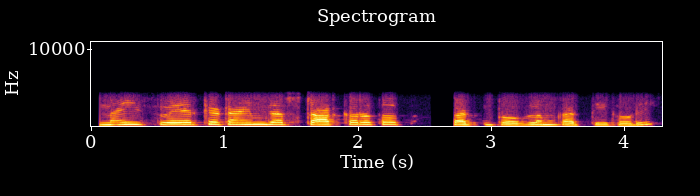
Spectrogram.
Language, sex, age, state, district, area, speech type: Hindi, female, 60+, Madhya Pradesh, Jabalpur, urban, conversation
